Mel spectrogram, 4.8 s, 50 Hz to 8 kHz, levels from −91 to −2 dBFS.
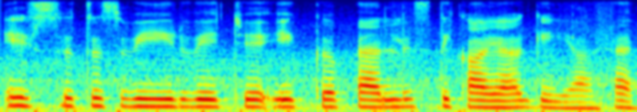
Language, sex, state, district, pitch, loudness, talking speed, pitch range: Punjabi, female, Punjab, Kapurthala, 190 Hz, -15 LUFS, 100 wpm, 180-200 Hz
